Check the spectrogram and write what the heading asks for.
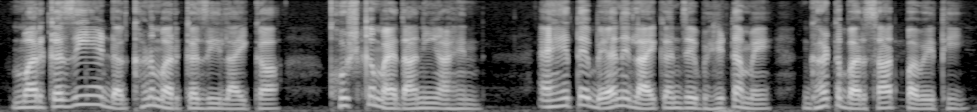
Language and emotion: Sindhi, neutral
